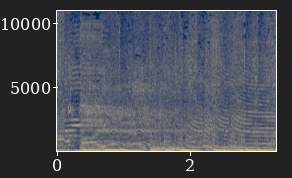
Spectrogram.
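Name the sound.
foghorn blast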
